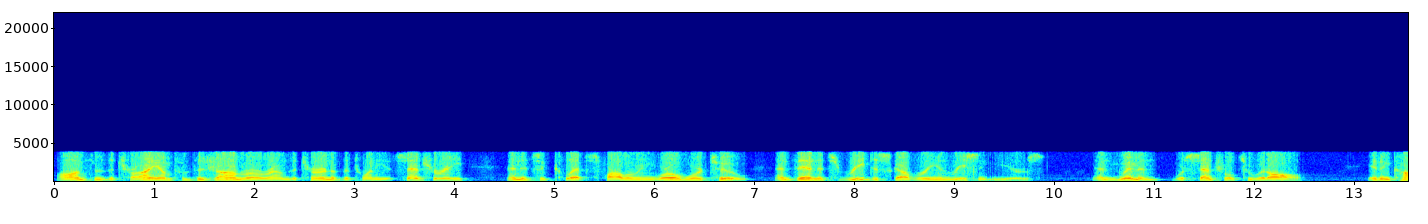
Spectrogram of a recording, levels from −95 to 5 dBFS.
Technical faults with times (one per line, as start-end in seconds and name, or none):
0.00-13.55 G.726 ADPCM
